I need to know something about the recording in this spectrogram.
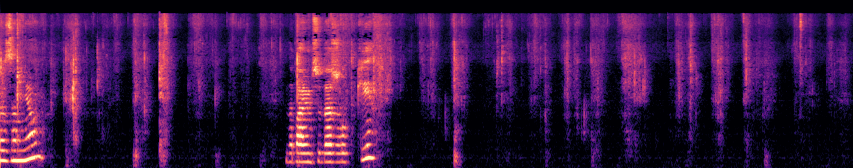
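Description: Minced meat squelches as hands knead it.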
